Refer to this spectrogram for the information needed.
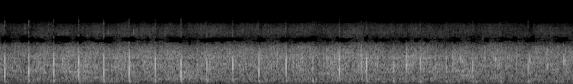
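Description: Steady hand clapping from a crowd, with the speaker clapping along, dense and fairly loud, with sharp individual claps standing out in a quick, irregular rhythm throughout.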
